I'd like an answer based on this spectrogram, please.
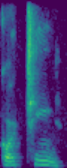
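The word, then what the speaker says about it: Gortin: Like for instance, the village I'm from is called Girtin. We spell it guard ten. But in the Irish language, it's Gertine. Now gertine. G O R T I for the N.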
